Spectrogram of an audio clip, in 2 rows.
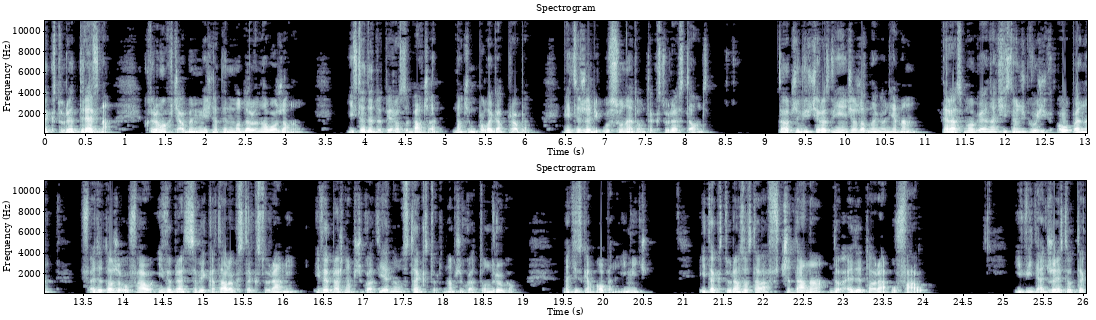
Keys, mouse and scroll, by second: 16.1 click, 18.5 click, 20.8 click, 22.6-24.0 scroll down 4, 24.0-26.0 middle drag.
